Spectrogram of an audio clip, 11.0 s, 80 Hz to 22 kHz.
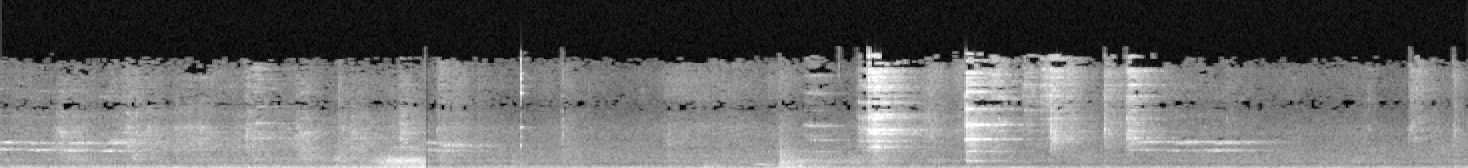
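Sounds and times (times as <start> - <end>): spoon clinking on ceramic bowl: 6.1 - 7.8.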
